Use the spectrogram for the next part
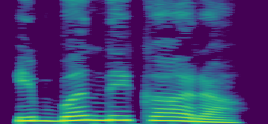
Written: ಇಬ್ಬಂದಿಕಾರ

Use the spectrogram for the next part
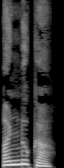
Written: ಅಂಟಿಕ್ಕು

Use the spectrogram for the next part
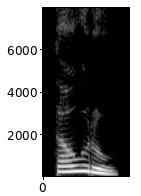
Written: ತೌರು

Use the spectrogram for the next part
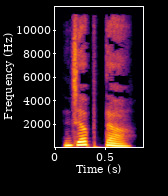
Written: ಜಪಿತ

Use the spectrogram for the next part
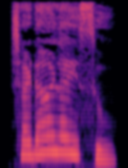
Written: ಚಡಾಳಿಸು

